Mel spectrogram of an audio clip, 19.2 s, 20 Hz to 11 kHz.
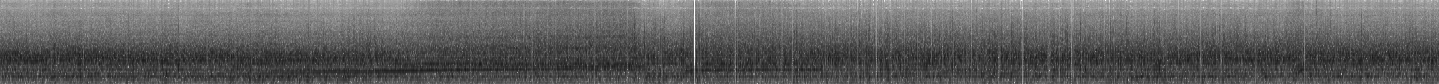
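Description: BMW M3's S65 V8 exhaust at a steady cruise, heard from right at the rear exhaust tips and mixed with heavy wind and road noise. A faint tone climbs slowly in pitch from about four to eight seconds in.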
